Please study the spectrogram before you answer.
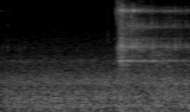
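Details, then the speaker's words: Truck accessory idler pulley removed and hand-spun: high, rough, ringing whir from a badly worn bearing; two idlers noisy, all three same-age idlers being replaced with updated pulleys. "oh yes this one is bad bad bad so let's remove the other two and we'll compare them as well"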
